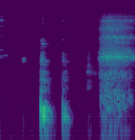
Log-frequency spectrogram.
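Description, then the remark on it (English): Someone gargles a mouthful of rum and coke: a couple of short wet gulps, then a harsh, bubbling gargle lasting a moment before stopping. “She's gargling. Wow. Gargling rum and coke.”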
